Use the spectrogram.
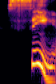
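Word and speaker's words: Singh: winner is uh I'm must I'm G to butcher the name I'm Easter Kentucky guys I'm gonna make stuff up so it's Jess sing s i n g h Jess sing congratulations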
